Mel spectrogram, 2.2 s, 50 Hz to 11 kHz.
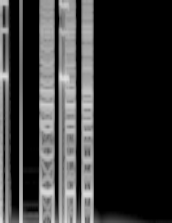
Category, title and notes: Sound effects > Electronic / Design
Optical Theremin 6 Osc dry-081
Robot, noisey, Glitchy, Otherworldly, Infiltrator, Instrument, Synth, Dub, Electronic, Sci-fi, Sweep, DIY, Robotic, Digital, Spacey, Experimental, Bass, Theremins, FX, Theremin, Electro, Handmadeelectronic, Optical, SFX, Analog, Alien, Scifi, Trippy, Noise, Glitch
